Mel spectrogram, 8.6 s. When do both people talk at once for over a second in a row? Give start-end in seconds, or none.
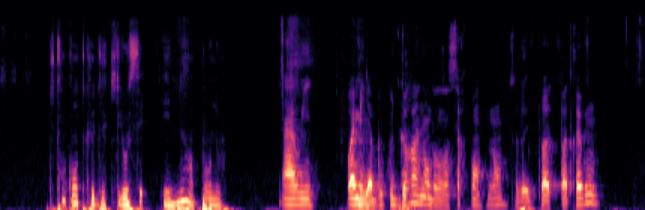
none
